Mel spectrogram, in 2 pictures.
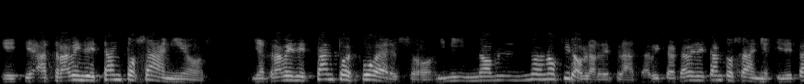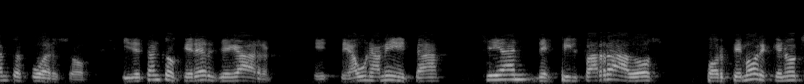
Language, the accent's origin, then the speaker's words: Spanish; Argentina; como somos argentinos, nosotros tenemos el estigma de que no podemos hacer nada bien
